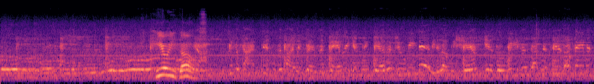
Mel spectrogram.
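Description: A toy Santa sings a song through a small tinny speaker.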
